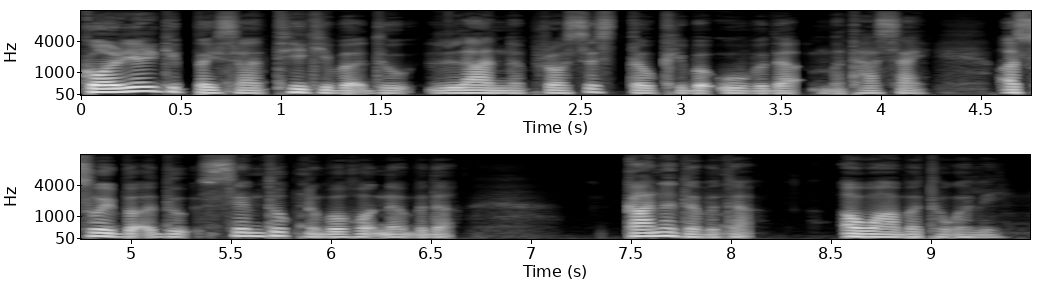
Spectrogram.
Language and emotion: Manipuri, sad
